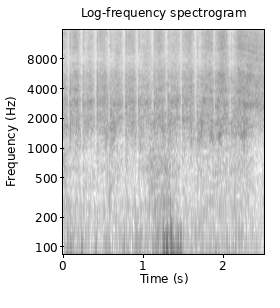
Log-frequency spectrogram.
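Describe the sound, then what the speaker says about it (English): Sandpaper rubbed back and forth across the wooden body of a custom Fender Mustang guitar, a steady, close, rhythmic abrasive rasp with regular strokes and no speech. "When you sand on something like this and you want a smooth finish, it's not good to go across the grain like this."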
